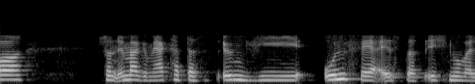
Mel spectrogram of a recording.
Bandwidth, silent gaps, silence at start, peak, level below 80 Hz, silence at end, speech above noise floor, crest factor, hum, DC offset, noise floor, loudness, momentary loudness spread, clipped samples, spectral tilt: 4.1 kHz; none; 0 s; -4 dBFS; -62 dBFS; 0 s; 38 dB; 18 dB; none; under 0.1%; -61 dBFS; -23 LUFS; 8 LU; under 0.1%; -10 dB/octave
